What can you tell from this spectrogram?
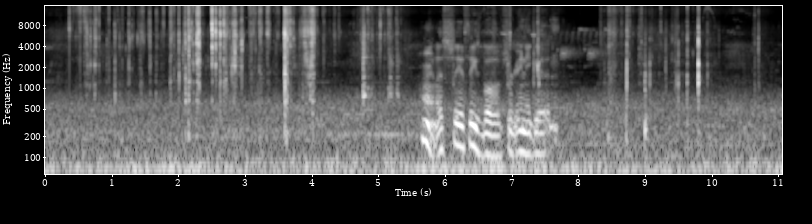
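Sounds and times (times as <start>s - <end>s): packaging crinkling and rustling: 0.3s - 5.4s, 8.4s - 10.0s.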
